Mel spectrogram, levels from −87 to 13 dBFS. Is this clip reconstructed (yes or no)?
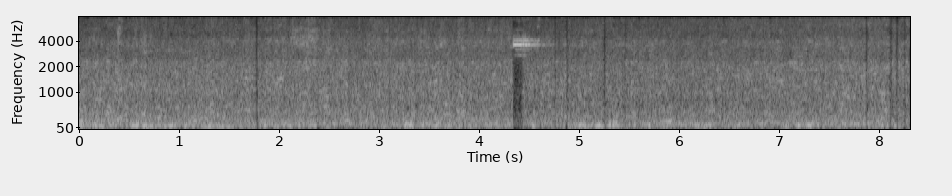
no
